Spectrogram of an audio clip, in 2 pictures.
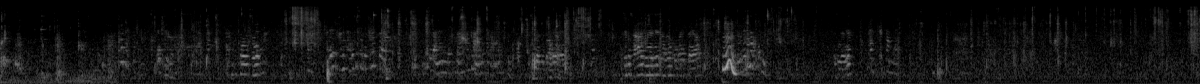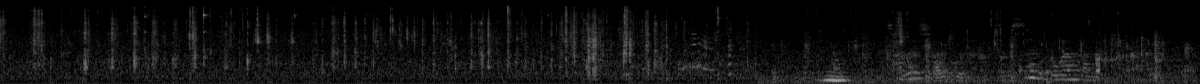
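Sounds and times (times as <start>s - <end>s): crunchy chewing of fried chicken: 0.0s - 24.0s.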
